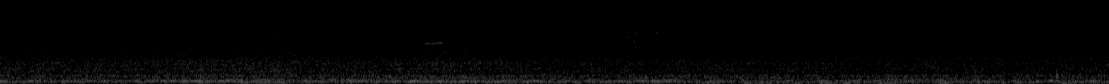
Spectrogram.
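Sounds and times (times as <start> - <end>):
small birds chirping: 5.9 - 11.0.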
